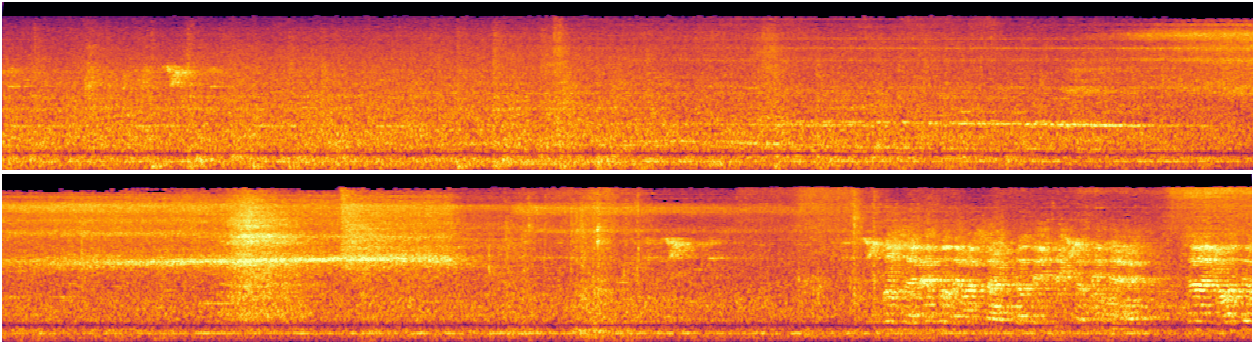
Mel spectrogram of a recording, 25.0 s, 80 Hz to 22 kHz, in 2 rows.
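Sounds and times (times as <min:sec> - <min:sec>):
train rumbling on rails: 0:00.0 - 0:25.0.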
